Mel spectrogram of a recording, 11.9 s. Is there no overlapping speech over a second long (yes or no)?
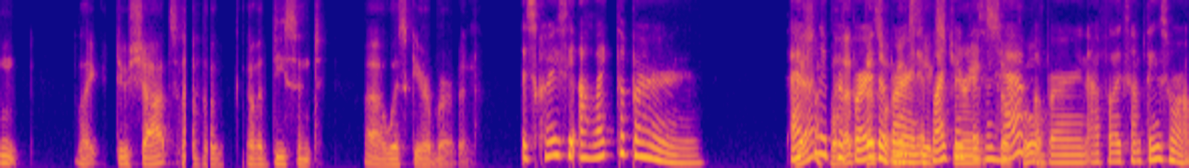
no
